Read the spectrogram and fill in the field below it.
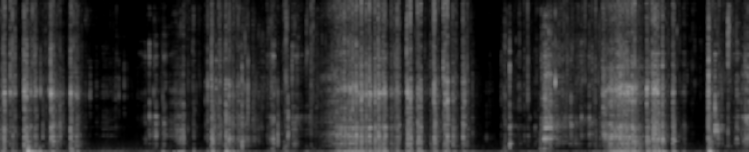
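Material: Soap.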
